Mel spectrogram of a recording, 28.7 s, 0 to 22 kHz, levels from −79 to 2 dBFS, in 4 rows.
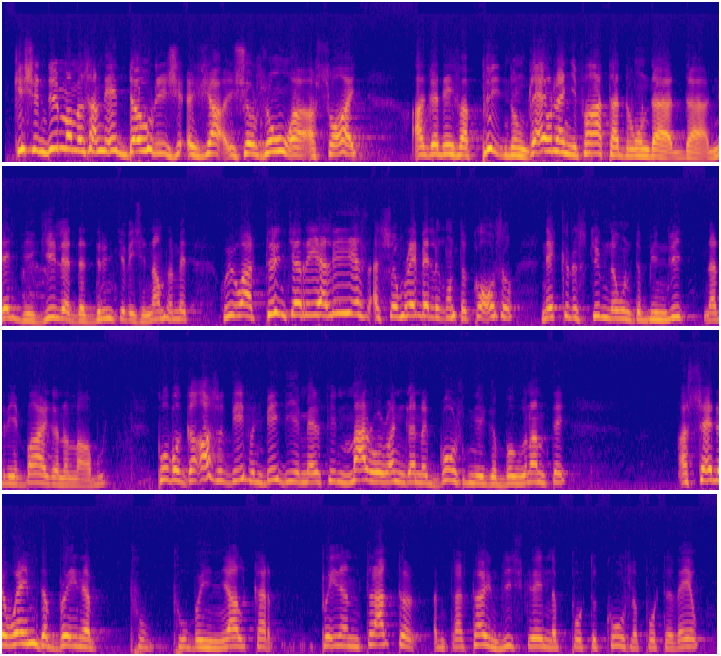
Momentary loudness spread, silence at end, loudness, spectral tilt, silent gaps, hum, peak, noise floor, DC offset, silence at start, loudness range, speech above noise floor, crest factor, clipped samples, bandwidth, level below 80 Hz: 13 LU; 0.15 s; -18 LUFS; -8 dB/octave; none; none; -2 dBFS; -53 dBFS; under 0.1%; 0.1 s; 8 LU; 35 dB; 16 dB; under 0.1%; over 20 kHz; -52 dBFS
